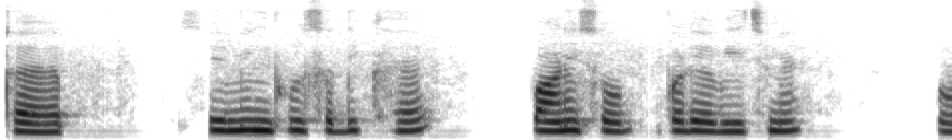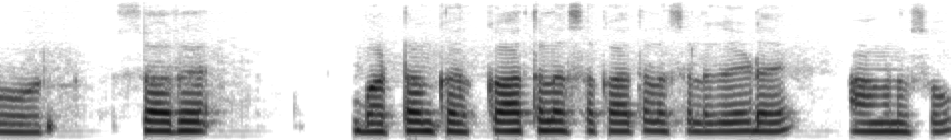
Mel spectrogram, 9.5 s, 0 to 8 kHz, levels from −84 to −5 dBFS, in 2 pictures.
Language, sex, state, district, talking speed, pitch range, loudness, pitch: Rajasthani, female, Rajasthan, Nagaur, 140 wpm, 190-205 Hz, -20 LUFS, 200 Hz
